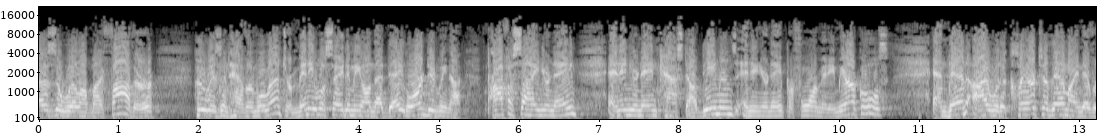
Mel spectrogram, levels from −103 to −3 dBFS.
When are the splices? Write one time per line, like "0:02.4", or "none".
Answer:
none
